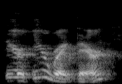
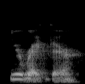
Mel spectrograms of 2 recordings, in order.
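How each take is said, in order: First: Voiced, slow and gentle; spoken reassurance. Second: Whispered, unvoiced, gentle; whispered reassurance. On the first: Mother reassuring a child mid-tantrum, calm and slow. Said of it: "spoken first take". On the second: Mother reassuring a child mid-tantrum, in a whisper. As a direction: breathe it to the child so they feel you near. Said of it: "soft whispered repeat". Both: Shown as a demonstration.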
